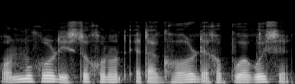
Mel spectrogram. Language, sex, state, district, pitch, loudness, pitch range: Assamese, male, Assam, Sonitpur, 115 Hz, -16 LUFS, 105-125 Hz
